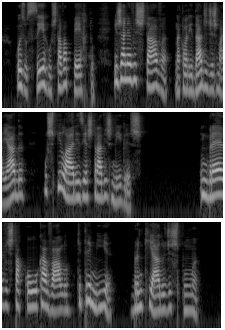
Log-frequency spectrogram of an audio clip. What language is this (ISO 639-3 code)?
por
